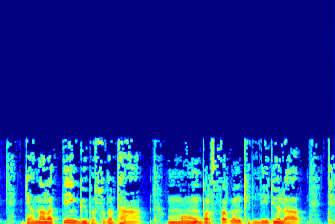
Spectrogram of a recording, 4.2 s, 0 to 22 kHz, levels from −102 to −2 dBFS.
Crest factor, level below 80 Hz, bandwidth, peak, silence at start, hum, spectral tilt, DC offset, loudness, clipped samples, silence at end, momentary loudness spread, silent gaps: 16 dB; -50 dBFS; 8.8 kHz; -6 dBFS; 0.1 s; none; -7.5 dB/octave; under 0.1%; -22 LUFS; under 0.1%; 0 s; 9 LU; none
